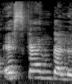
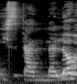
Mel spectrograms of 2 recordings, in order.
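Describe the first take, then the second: First: The first vowel is an e sound. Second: The first vowel is an i sound. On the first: The speaker calls it right. "Eskandalo yon" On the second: The speaker calls it wrong. "hindi po iskandalo ha"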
